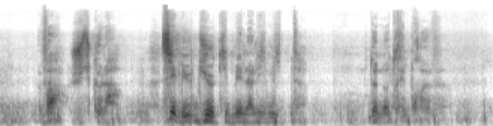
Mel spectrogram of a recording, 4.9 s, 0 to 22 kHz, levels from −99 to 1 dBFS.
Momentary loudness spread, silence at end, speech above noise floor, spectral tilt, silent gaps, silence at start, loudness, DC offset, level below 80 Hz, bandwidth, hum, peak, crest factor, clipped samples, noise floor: 21 LU; 0.25 s; 25 dB; -2 dB/octave; none; 0 s; -31 LUFS; under 0.1%; -68 dBFS; 18 kHz; none; -8 dBFS; 26 dB; under 0.1%; -58 dBFS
